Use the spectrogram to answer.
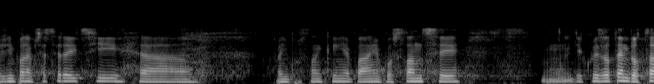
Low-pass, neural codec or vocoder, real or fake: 5.4 kHz; codec, 16 kHz, 4.8 kbps, FACodec; fake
